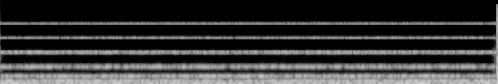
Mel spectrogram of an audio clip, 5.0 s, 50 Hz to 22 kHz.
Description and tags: independent pink noise ringa
Independent channel stereo pink noise created with Cool Edit 96. FFT filter effect applied leaving only 220k, 440k, etc.
filter, noise, pink, stereo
